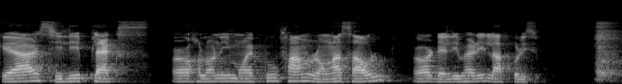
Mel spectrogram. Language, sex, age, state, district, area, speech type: Assamese, male, 45-60, Assam, Dhemaji, rural, read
